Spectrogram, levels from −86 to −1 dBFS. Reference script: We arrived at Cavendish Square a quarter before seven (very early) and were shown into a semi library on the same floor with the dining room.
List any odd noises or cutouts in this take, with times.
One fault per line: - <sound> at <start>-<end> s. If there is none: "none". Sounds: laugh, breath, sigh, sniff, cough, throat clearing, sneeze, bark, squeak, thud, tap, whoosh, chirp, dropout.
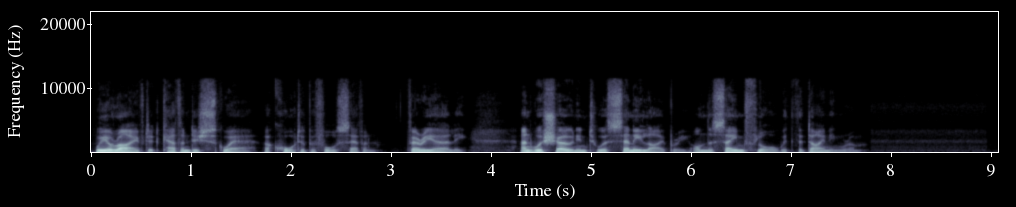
none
